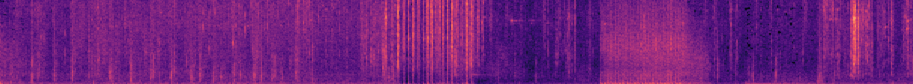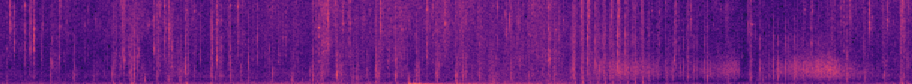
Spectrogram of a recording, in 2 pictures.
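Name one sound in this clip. Footsteps run on sand and gravel.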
